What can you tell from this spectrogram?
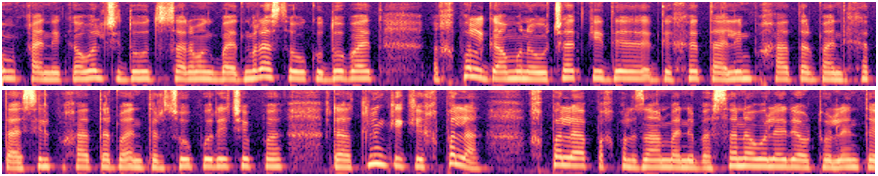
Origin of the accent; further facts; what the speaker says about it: Kabul, Afghanistan; په کال 1940 کال کې زه په کابل ښار کې زیږیدلی یم. زیږون مې په کابل کې شوی دی او ژوند مې هم د کابل ښار په 15 مناحیه کې یعنی د خوشحال مینې منطقه کې ما ژوند کړی دی.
